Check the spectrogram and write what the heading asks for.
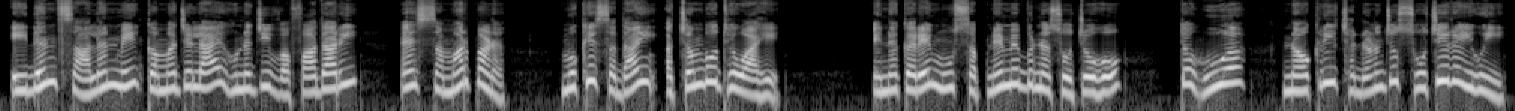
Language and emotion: Sindhi, surprised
